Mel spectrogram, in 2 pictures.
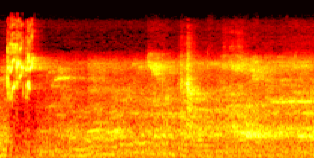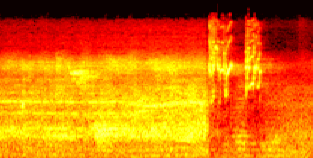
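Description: Lovebirds chatter steadily in high, scratchy twitters, with several loud, shrill squawks at the start and near the end.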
